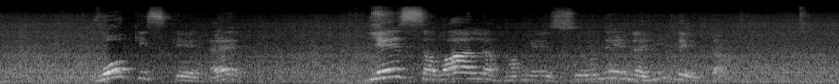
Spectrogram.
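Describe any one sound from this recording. A middle-aged woman sings expressively close to a microphone.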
